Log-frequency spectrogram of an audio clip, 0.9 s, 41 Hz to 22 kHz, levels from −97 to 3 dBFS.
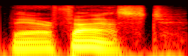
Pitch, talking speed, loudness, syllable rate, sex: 100 Hz, 190 wpm, -18 LUFS, 5.1 syllables/s, male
